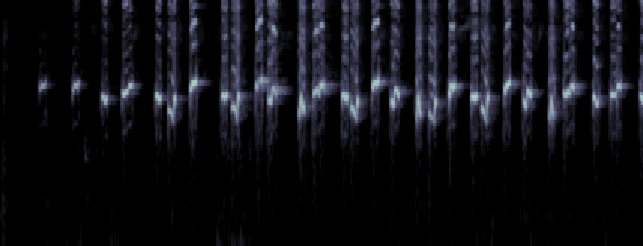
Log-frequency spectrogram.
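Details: Sooty-headed bulbul singing at length in the morning, starting with single whistles then building into a steady stream of bubbly, liquid paired notes.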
